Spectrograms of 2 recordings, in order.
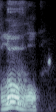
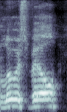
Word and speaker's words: Louisville: learn how to pronounce louisville they said just you know don't open your mouth and just mumble through and that's the way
